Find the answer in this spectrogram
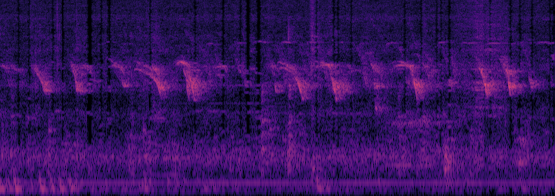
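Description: Birds chirping over and over, two or three short calls a second, each a quick falling note, over a steady low hum. A few soft knocks near the start as teacups are handled on the table.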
